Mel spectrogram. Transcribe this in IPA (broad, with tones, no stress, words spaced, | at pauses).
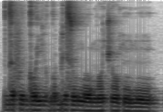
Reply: də˦fɨ˧ ɡo˧ ji˨ɡʷə˨˦bi˧ zu˧ŋoː˨ŋɔ̃˨ t͡ʃɔ̃˧pũ˨ mũ˨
